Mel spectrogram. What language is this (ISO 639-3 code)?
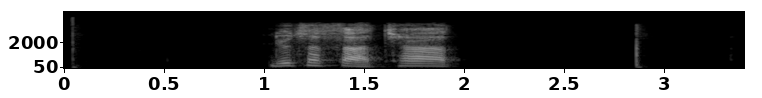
tha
